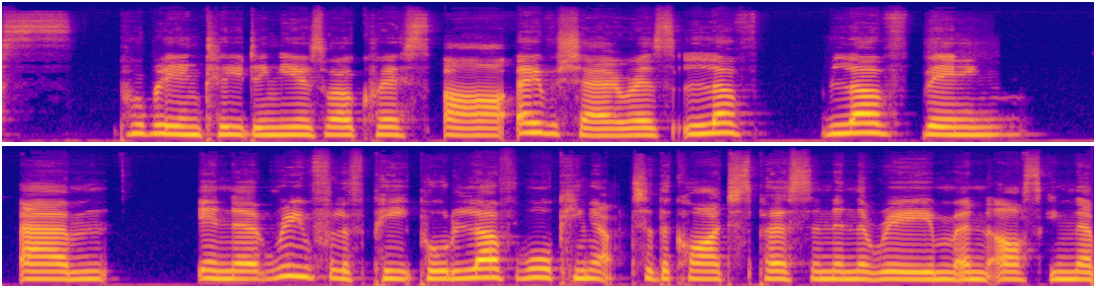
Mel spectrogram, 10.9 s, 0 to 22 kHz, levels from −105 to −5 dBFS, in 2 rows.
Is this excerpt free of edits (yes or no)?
yes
